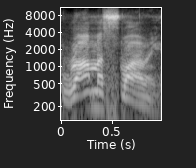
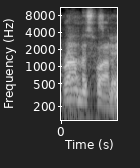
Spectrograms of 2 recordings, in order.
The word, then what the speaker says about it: Ramaswamy: Yeah, it's like Ramaswamy, like CD-ROM, but yeah. Well, I said Ramaswamy. Yeah, you got it. Ramaswamy.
